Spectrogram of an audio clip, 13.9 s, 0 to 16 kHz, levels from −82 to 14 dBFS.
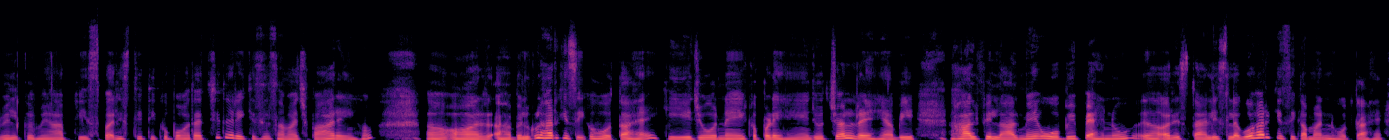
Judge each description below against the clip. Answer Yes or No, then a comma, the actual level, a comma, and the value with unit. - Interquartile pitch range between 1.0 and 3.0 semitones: Yes, narrow, 2.6 semitones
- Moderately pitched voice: Yes, medium, 180 Hz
